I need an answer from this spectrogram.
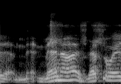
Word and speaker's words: MENA: MENA, is that the way it's pronounced? MENA, yeah.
